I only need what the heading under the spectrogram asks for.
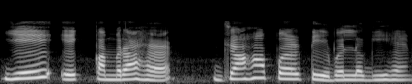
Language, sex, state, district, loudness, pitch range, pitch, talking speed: Hindi, female, Punjab, Pathankot, -13 LUFS, 210-255 Hz, 230 Hz, 130 wpm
